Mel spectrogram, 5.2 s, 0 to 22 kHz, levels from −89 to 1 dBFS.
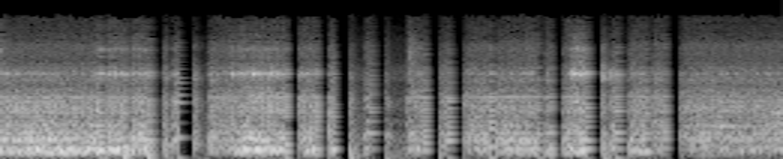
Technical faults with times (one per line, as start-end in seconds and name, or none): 0.67-1.42 repeated packet loss (robotic sound)
1.91-2.22 burst of packet loss
2.23-2.74 long network dropout
2.83-4.58 repeated packet loss (robotic sound)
